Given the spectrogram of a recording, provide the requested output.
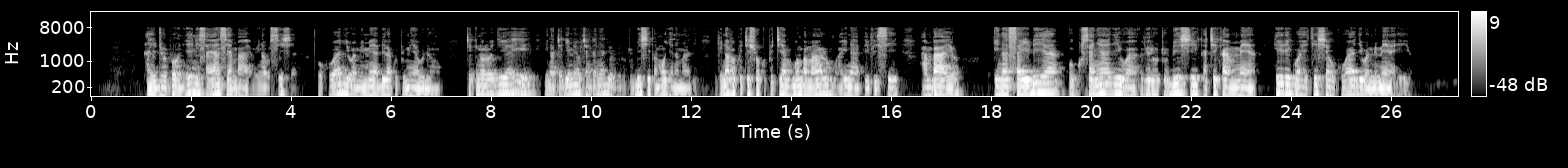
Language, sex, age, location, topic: Swahili, male, 25-35, Dar es Salaam, agriculture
